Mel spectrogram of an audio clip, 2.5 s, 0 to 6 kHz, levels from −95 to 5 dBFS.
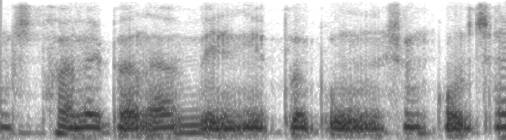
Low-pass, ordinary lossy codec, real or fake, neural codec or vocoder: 5.4 kHz; Opus, 24 kbps; fake; autoencoder, 44.1 kHz, a latent of 192 numbers a frame, MeloTTS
